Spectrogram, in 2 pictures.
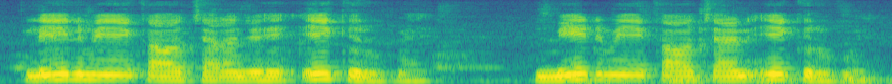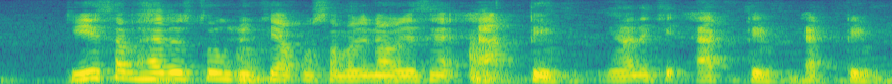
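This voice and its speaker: A man teaching English pronunciation to Hindi speakers, spelling out words and repeating each one slowly while quizzing the viewer. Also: a little high. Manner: repeats each word slowly, drilling vowel sounds; addresses viewers as friends, asks rhetorical questions. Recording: dull lo-fi recording.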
